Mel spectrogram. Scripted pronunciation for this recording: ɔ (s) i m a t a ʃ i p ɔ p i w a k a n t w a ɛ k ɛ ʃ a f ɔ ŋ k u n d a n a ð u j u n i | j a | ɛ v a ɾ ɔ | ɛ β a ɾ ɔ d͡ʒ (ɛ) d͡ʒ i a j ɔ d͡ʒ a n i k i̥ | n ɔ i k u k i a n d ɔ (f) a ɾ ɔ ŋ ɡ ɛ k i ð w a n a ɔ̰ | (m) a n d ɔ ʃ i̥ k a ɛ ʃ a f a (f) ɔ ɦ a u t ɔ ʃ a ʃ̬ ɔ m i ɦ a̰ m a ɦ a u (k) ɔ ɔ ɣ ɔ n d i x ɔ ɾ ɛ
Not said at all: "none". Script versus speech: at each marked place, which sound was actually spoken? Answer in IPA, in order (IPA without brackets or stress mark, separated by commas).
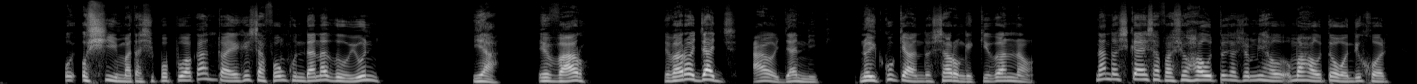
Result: ʃ, a, ʃ, n, ʃ, t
